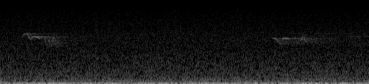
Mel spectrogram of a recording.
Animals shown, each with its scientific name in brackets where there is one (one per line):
Black-capped Chickadee (Poecile atricapillus)
Red-eyed Vireo (Vireo olivaceus)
